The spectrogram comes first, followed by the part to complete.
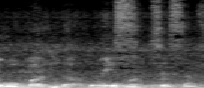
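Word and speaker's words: Amhana: les nouvelles personnes que on le prononce dans sa version vraiment originale qu ok c'est omanda mais par contre ça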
